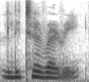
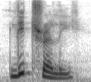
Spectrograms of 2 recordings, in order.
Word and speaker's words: Literary: was telling us how some would pronounce it as the word literally so I hope I'm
